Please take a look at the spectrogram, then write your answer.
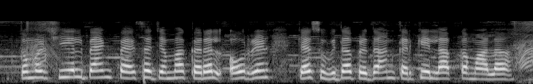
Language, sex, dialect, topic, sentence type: Bhojpuri, female, Western, banking, statement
